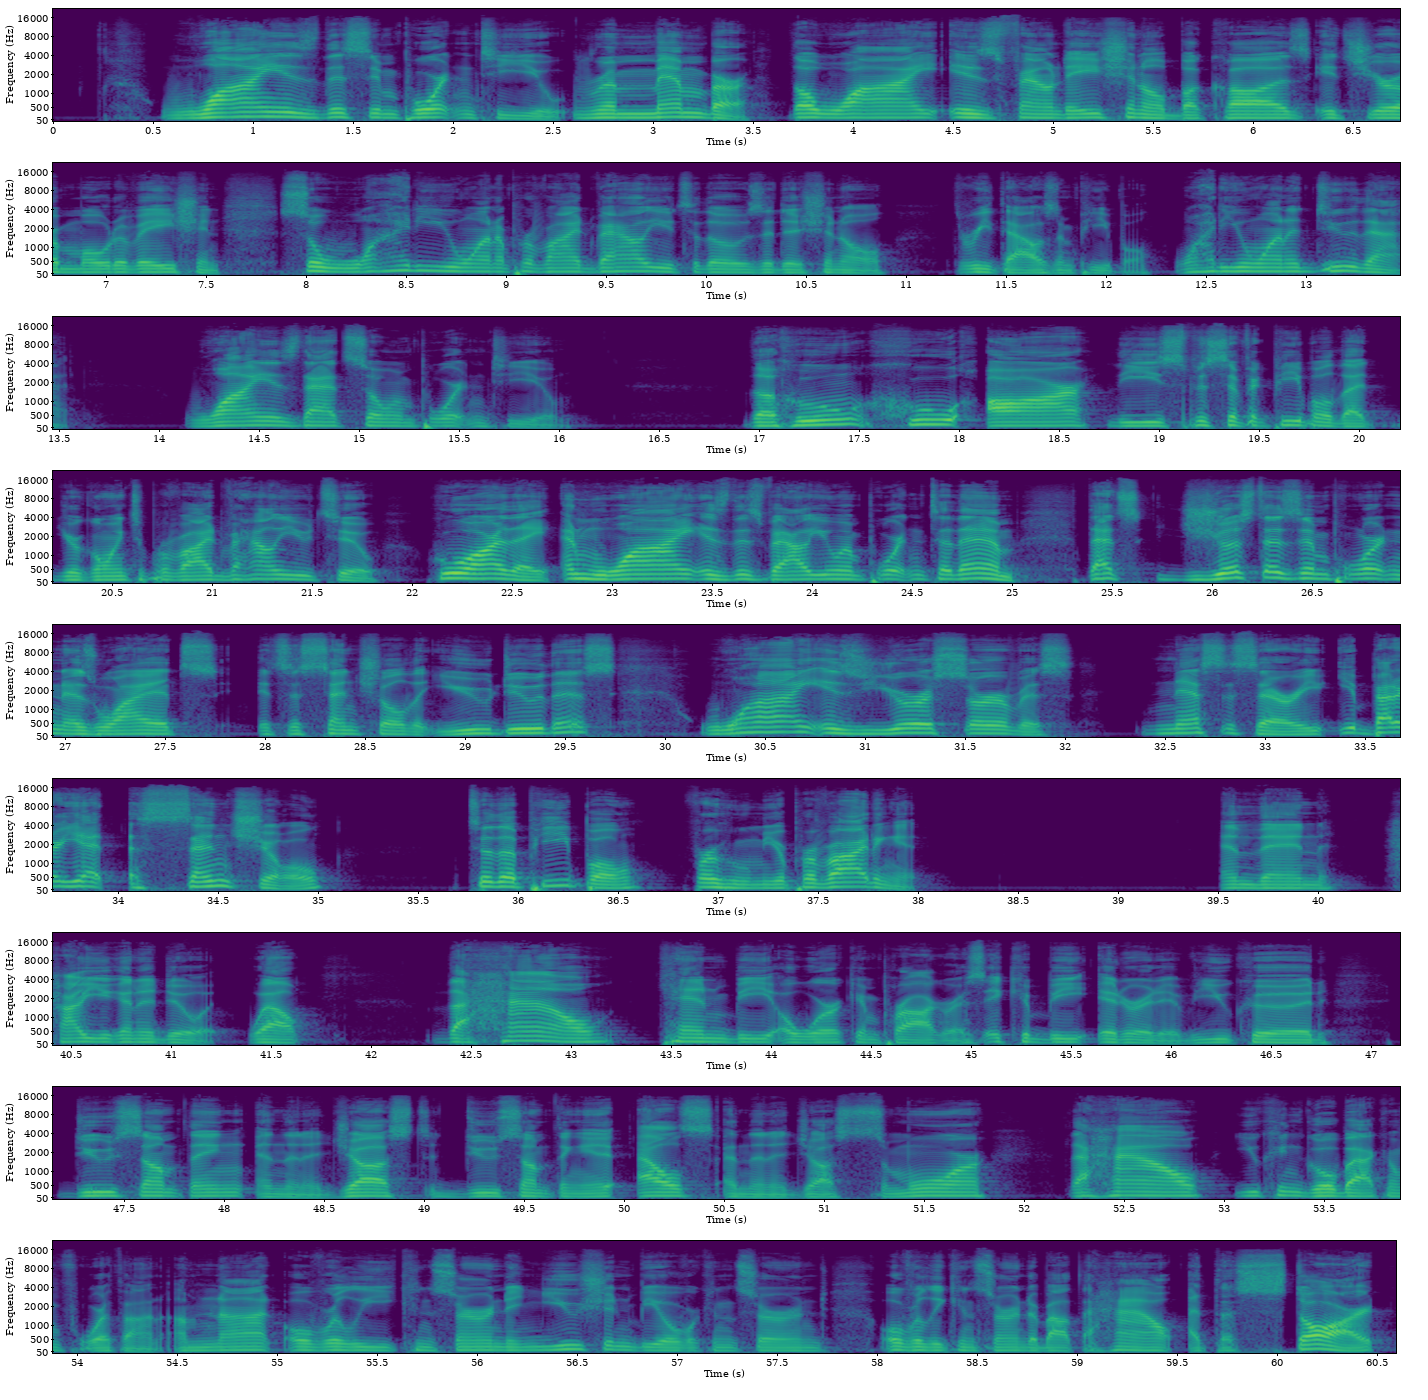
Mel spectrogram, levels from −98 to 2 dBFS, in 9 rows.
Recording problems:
none

